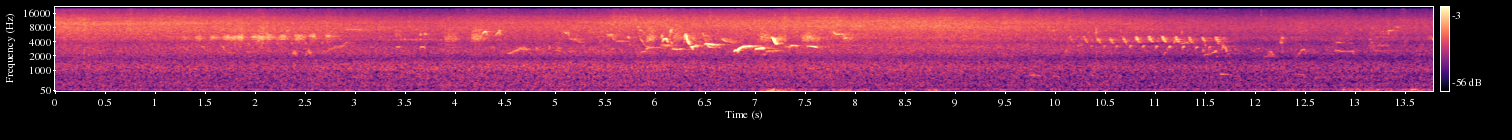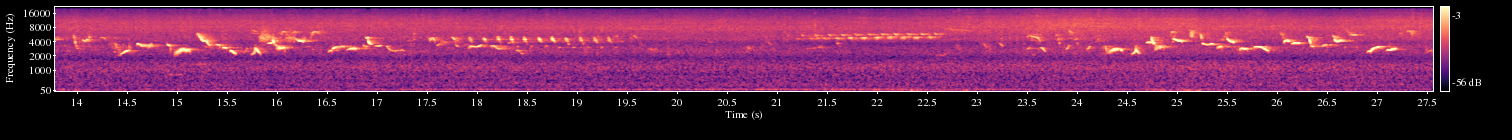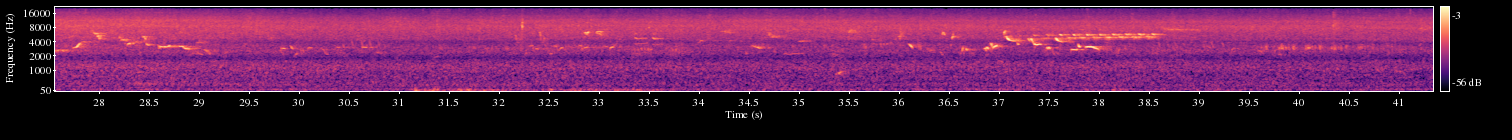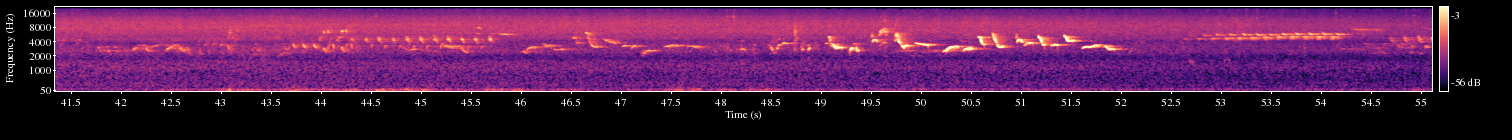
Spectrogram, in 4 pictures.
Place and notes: Neuküstrinchen, Deutschland - river Oder bank, wind
at the river Oder, german / polish border, wind in trees
(Sony PCM D50, DPA4060)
